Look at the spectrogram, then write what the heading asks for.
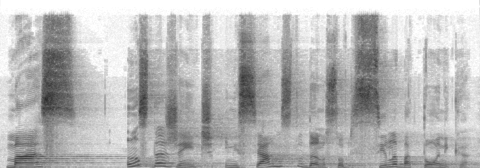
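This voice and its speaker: A woman's voice: on the high side, lively intonation, measured pace. A woman teacher giving a recorded school lesson, stretching out example words in a sing-song way to show their stress. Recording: echoey room with long reverb.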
